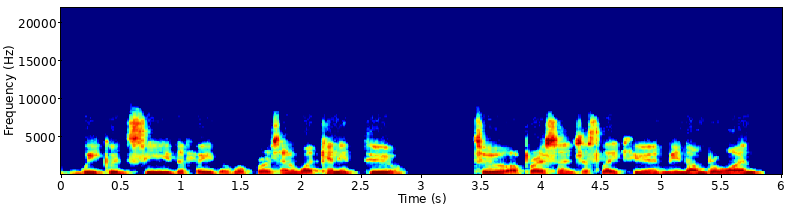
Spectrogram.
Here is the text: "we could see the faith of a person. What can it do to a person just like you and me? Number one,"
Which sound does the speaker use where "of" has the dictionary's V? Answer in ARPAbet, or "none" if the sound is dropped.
V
